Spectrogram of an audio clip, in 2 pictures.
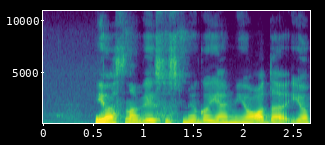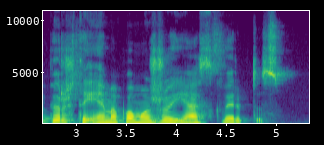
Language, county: Lithuanian, Vilnius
